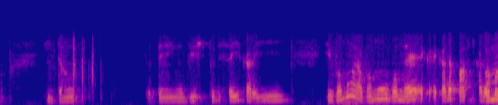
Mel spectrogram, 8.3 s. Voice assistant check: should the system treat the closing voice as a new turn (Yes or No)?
Yes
